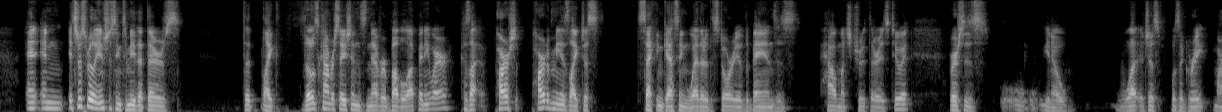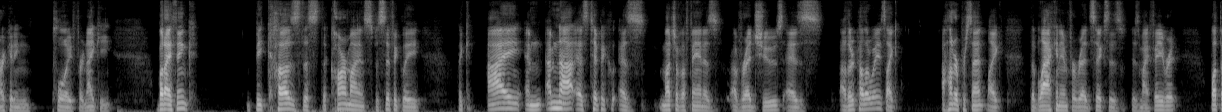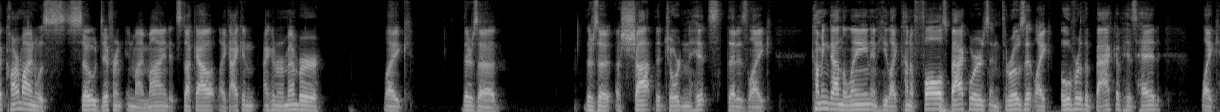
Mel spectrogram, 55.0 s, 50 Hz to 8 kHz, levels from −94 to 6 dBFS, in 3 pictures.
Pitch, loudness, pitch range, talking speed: 115 Hz, -29 LUFS, 100-130 Hz, 165 wpm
